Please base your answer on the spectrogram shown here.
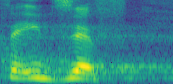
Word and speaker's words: Zaitsev: This is pronounced as Zaitsev.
